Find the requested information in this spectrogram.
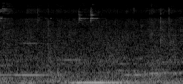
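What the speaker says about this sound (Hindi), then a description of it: "देखिए कितनी तेज़ बारिश आ रही है" Heavy rain pours down in a dense, steady hiss, with a brief low rumble partway through.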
